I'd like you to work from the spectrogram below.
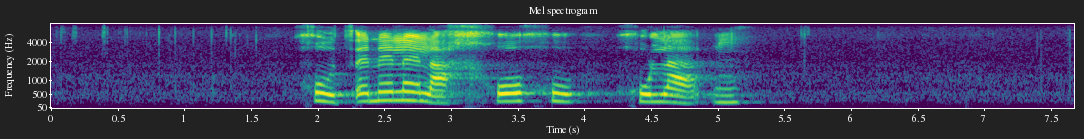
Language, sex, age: Tswana, female, 21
